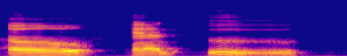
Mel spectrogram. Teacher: what are we doing we're rounding our lips for those aren't we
